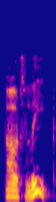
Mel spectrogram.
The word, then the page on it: outleap: British English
